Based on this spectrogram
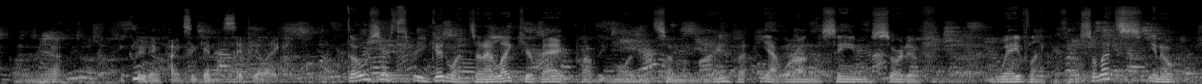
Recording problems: chatter from many people; loud; throughout; 5 dB below the speech

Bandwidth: 16.5 kHz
